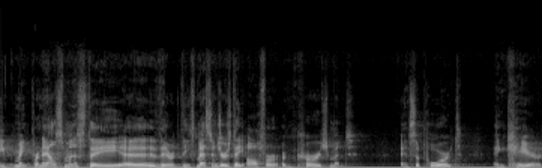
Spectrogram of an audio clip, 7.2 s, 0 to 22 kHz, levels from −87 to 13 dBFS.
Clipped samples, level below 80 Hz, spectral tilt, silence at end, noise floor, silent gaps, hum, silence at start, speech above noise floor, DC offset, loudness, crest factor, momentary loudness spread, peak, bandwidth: under 0.1%; -62 dBFS; -5 dB/octave; 0 s; -63 dBFS; none; none; 0 s; 37 dB; 3%; -26 LUFS; 18 dB; 12 LU; -8 dBFS; 15.5 kHz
